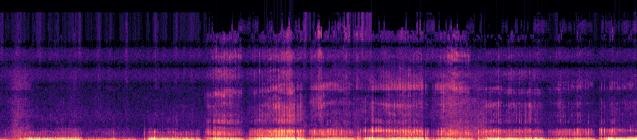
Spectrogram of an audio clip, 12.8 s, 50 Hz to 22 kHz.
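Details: Poko J, a Scottish Fold kitten born 15 October 2019, purring hard and loud; rough low drone rising and falling with inhale and exhale, occasional small rustles in between.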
